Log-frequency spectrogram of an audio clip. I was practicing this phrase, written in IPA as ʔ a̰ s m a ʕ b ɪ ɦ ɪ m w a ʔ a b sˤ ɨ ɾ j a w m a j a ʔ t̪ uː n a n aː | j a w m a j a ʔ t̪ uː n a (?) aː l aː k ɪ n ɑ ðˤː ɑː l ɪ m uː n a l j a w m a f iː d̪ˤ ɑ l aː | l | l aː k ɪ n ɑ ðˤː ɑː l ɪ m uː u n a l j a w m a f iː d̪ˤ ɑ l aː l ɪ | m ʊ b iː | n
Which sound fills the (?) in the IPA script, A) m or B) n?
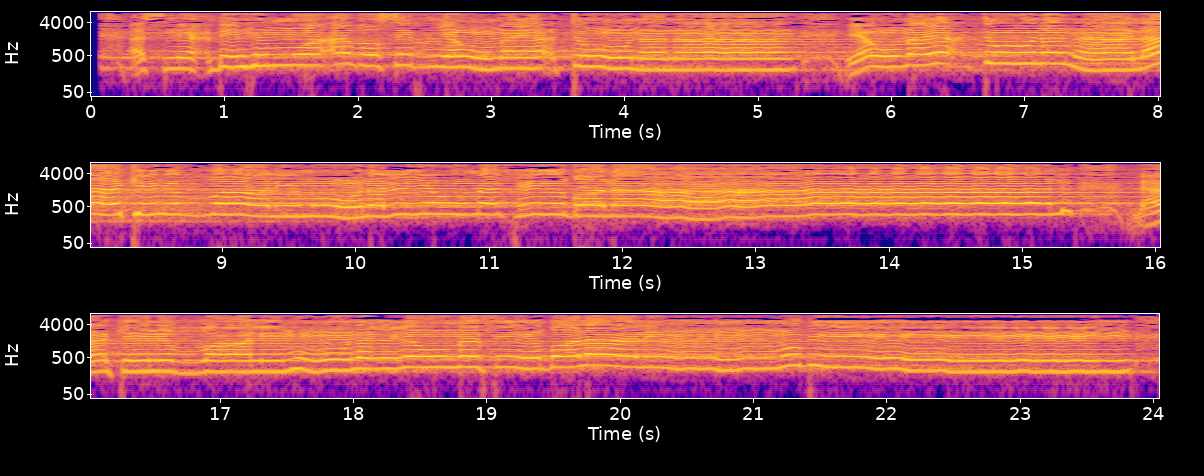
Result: B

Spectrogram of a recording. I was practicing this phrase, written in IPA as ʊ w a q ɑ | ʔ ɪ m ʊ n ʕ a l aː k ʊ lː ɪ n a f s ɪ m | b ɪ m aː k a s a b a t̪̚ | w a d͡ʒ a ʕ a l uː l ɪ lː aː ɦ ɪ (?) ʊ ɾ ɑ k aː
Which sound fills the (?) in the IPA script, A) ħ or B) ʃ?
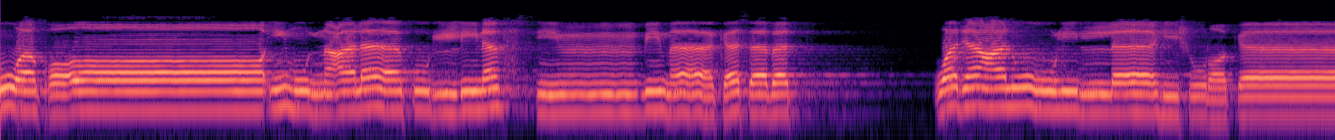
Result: B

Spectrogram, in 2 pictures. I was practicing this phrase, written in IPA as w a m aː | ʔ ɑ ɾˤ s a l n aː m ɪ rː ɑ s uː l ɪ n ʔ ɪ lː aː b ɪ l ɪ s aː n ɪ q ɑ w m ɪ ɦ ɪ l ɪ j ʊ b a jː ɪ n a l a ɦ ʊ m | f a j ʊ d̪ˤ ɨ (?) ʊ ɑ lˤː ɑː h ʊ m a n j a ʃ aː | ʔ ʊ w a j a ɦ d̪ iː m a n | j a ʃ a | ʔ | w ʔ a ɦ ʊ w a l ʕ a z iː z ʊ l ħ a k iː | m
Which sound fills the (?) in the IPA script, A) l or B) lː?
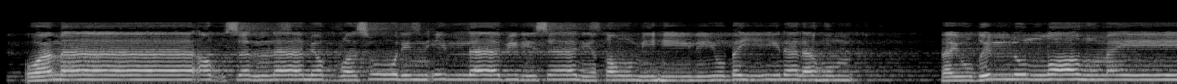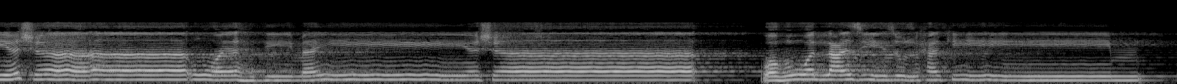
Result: B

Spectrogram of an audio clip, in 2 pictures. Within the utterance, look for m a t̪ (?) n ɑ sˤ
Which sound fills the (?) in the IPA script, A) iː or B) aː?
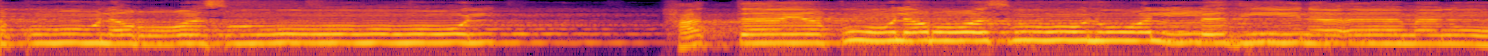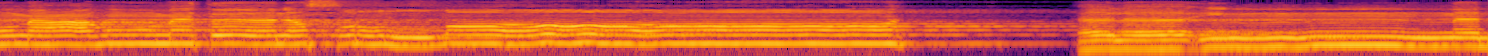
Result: B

